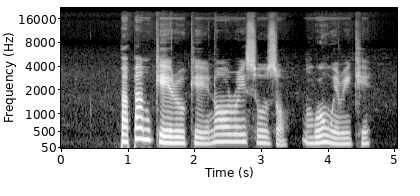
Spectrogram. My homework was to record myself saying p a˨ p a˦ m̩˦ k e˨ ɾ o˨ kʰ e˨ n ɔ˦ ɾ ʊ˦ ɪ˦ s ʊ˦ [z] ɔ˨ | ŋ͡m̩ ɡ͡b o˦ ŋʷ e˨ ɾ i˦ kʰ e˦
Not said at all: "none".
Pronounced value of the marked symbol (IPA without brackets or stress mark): z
